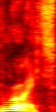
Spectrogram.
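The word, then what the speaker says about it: Reuss: I mean, I love the House of Rouse. It's Royce, but yes. Yeah. I mean, I always go with Rouse because I can never not pronounce it like it's Disney.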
